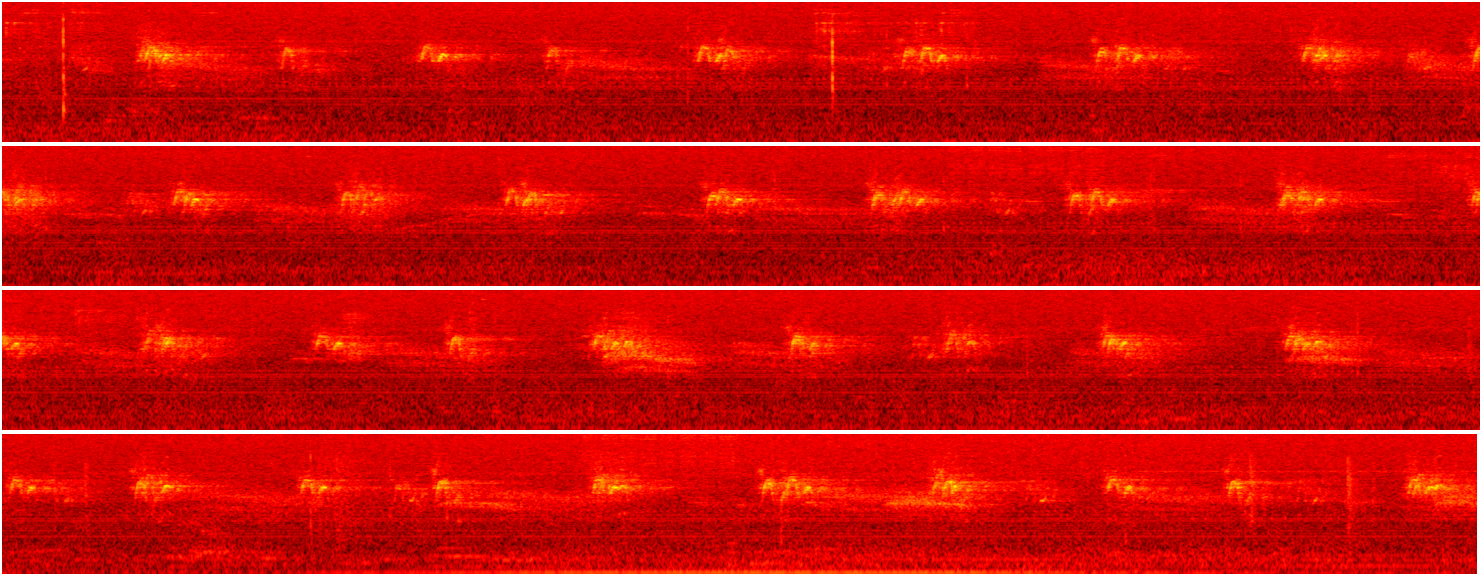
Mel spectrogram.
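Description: A bird chirping over and over, about two short chirps a second. A low hum swells for a few seconds near the end.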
